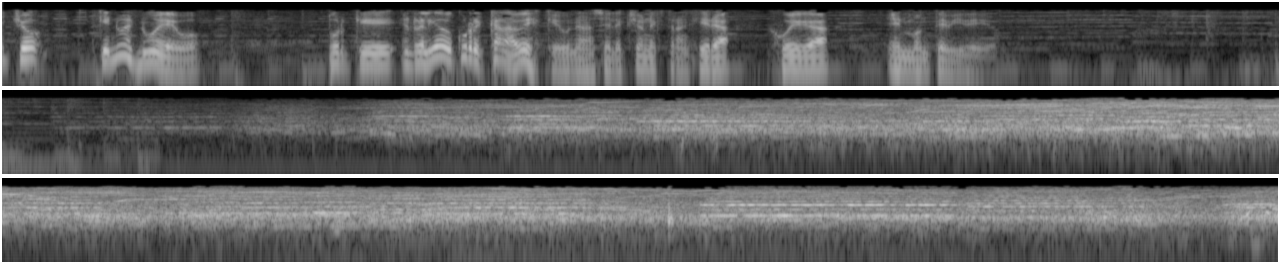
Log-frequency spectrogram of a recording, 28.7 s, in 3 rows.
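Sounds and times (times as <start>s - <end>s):
speech: 0.0s - 1.6s, 2.4s - 7.6s
stadium crowd whistling: 10.2s - 28.7s
national anthem being played in a stadium: 10.4s - 28.7s.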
